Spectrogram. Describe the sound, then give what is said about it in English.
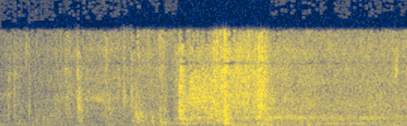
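A car engine starts with the ignition: a rising, whirring crank builds over about a second, then settles into a steady low engine hum. “then starts the ignition”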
